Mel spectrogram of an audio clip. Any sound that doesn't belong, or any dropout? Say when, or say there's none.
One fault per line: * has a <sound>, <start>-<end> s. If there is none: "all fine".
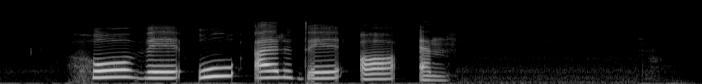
all fine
